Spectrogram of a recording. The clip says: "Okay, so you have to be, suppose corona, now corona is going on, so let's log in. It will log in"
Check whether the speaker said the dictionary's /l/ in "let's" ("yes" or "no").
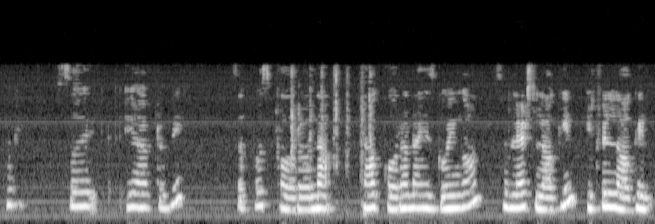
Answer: yes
